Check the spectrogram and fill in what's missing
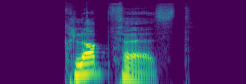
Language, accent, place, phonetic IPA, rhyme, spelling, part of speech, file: German, Germany, Berlin, [ˈklɔp͡fəst], -ɔp͡fəst, klopfest, verb, De-klopfest.ogg
- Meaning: second-person singular subjunctive I of klopfen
